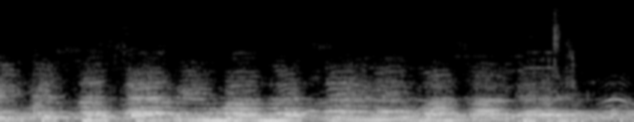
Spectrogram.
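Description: A choir singing a song, the voices holding notes that change every half second to a second.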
